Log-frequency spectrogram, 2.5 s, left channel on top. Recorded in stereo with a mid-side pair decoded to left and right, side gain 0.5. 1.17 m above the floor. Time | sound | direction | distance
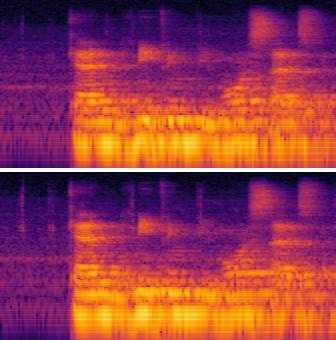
0.5 | a woman speaking | 35° right | 0.7 m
